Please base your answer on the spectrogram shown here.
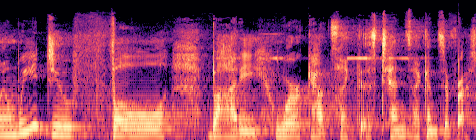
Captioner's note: timer beeps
